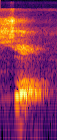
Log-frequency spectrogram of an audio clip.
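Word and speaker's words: chalk: লেখা হচ্ছে চক এখানে লেখা হয়েছে এই ওয়ার্ডটা চক এখানেও দেখেন আমার লেখা হয়েছে এল টা সাইলেন্ট না হবে চক সি এইচ এ কে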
